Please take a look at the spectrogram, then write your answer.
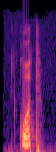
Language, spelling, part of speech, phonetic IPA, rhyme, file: Russian, кот, noun, [kot], -ot, Ru-кот.ogg
- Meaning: tomcat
